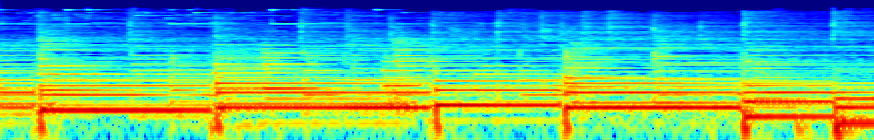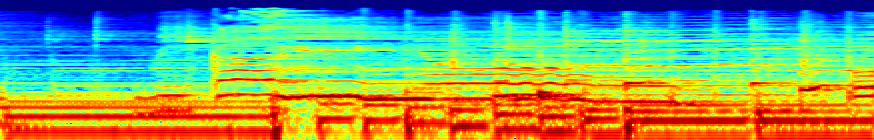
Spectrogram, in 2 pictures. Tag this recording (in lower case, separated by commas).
music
